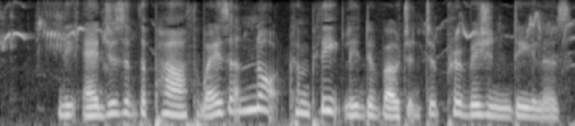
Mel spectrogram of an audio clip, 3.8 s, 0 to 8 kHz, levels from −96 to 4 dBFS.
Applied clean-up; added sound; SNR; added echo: none; Bird; 18 dB; none.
